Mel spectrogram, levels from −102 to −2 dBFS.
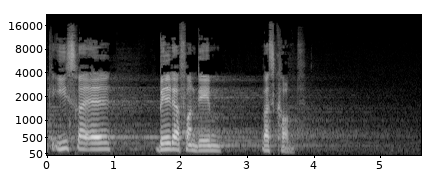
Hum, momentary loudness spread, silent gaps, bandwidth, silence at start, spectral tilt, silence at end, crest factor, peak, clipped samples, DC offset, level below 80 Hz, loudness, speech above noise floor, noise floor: none; 21 LU; none; 17 kHz; 0 s; -3.5 dB/octave; 1.9 s; 20 dB; -8 dBFS; under 0.1%; under 0.1%; -78 dBFS; -26 LUFS; 42 dB; -68 dBFS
